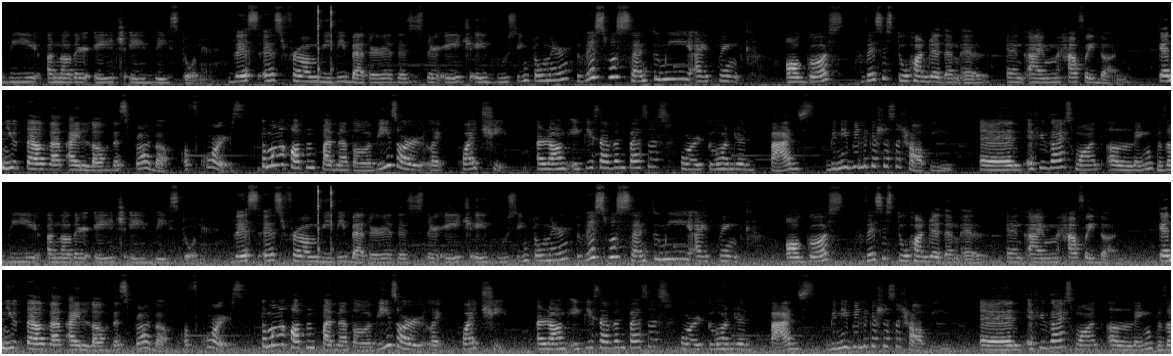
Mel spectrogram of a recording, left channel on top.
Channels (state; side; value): noise; right; rumble, 9 dB below the sound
